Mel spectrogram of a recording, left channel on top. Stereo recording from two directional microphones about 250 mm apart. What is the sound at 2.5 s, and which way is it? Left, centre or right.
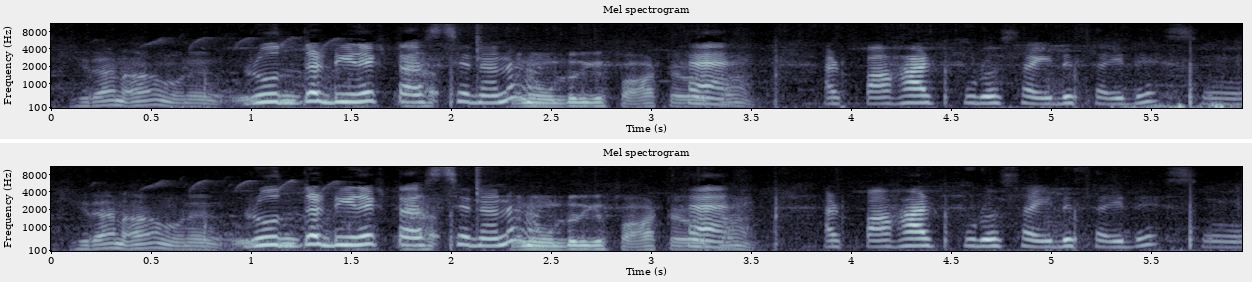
Speech, right.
